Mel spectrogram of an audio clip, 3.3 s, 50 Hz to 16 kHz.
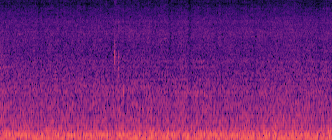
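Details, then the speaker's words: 2009 Maserati Quattroporte V8 after all eight coil packs and spark plugs were replaced for a mystery misfire: idle now a steady, even low rumble with no stumbles. "that sounds smoother"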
